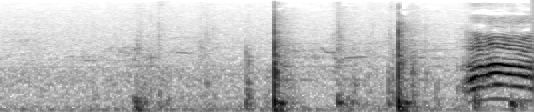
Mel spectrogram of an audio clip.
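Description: A rubber playground ball smacking on a concrete driveway and off hands in a game of four square: three sharp knocks about half a second apart. It ends in a short, loud, high-pitched yelp from a startled player.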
